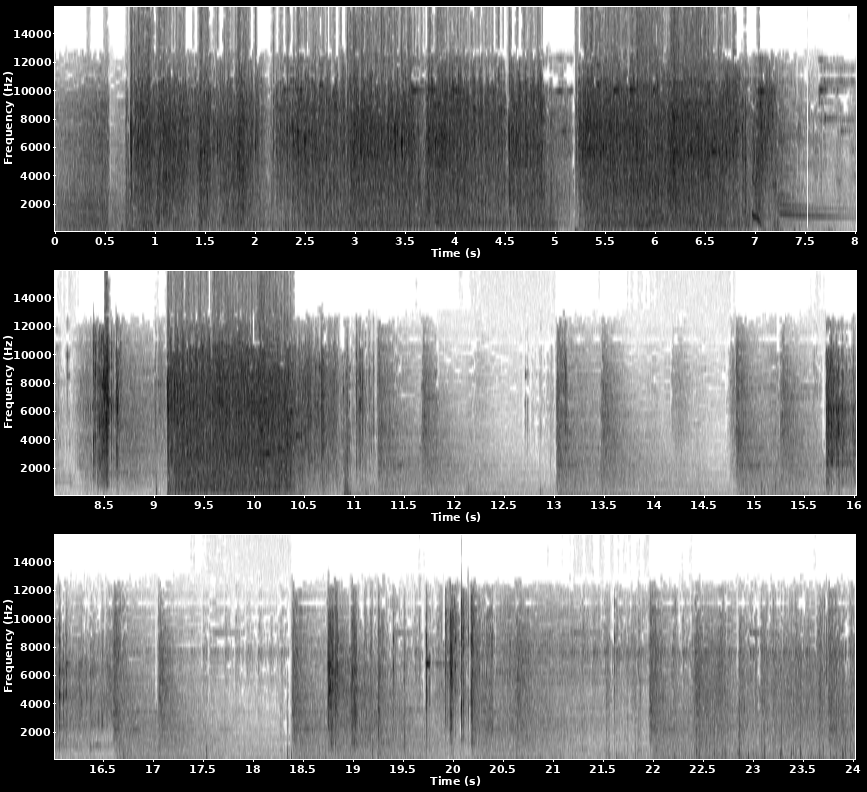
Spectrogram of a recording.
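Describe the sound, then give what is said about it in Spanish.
Heavy gunfire in a shootout as attackers storm a building: loud, dense bursts of automatic fire and booming shots, a brief lull, another intense burst, then steadier, lighter volleys of shots continuing to the end. “Jesús y el Diablo entran a balazos tal cual fueran Neo y Trinity.”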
